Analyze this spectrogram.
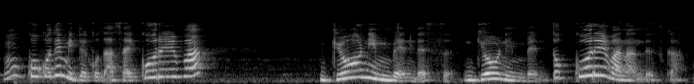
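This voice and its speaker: A woman's voice: high-pitched, sing-song, a little slow, dull audio. A woman teaching, explaining answers in mixed with Japanese and often checking that her students follow. She has a sore throat. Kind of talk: exam practice lesson.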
